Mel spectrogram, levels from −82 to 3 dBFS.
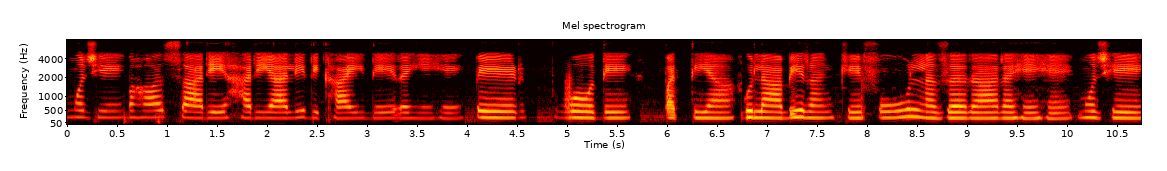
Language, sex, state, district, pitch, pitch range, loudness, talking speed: Hindi, female, Jharkhand, Sahebganj, 220 Hz, 215-230 Hz, -26 LUFS, 110 wpm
